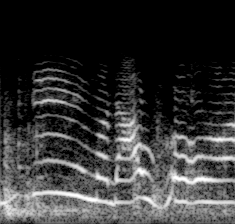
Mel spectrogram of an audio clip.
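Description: A woman wailing a lament in Vietnamese in long drawn-out sung notes: the first slides down in pitch, the voice catches and breaks, then another long note is held. It is the keening of grief, addressed to a husband gone to war.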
